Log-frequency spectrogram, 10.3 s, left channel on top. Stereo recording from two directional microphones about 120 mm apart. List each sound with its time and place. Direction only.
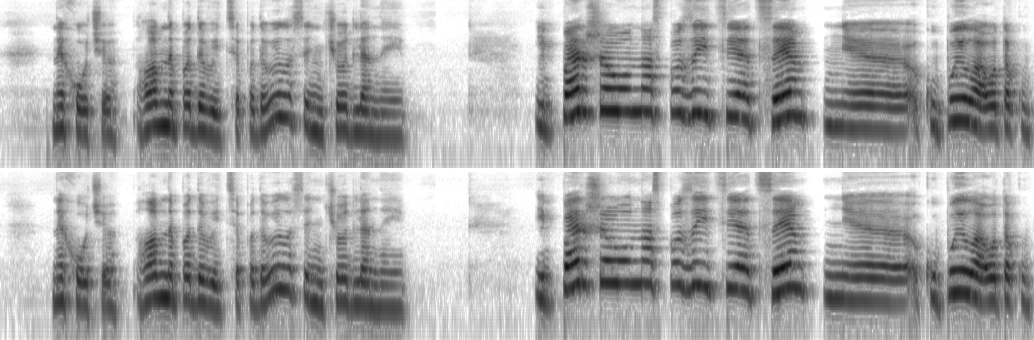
0.5 s speech: 25° right (ahead or behind)
5.7 s speech: 25° right (ahead or behind)
6.3 s speech: 40° right (ahead or behind)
